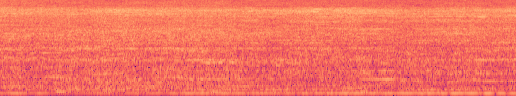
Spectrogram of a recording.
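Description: Hose-fed orbital sander running steadily on an RV's fibreglass front cap: a constant whirr with a hiss of air.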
